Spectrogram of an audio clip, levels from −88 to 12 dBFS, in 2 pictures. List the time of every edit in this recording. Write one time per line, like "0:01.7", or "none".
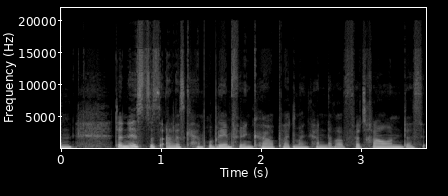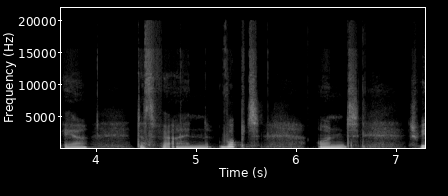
0:02.3
0:05.2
